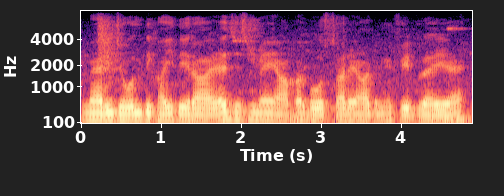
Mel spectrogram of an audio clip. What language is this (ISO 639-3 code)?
hin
